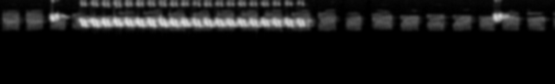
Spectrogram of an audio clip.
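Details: Arctic warbler song kept for contest birds: a sharp high note launches a quick, dry, buzzy trill of some two seconds, followed by quiet soft notes and another lone sharp note.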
